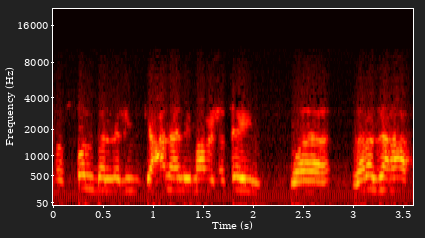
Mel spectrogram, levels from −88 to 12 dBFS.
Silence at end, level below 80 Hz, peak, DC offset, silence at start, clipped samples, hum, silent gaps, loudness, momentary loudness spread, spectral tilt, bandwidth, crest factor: 0.05 s; -74 dBFS; -14 dBFS; under 0.1%; 0 s; under 0.1%; 50 Hz at -70 dBFS; none; -30 LUFS; 7 LU; -4.5 dB/octave; 10 kHz; 16 dB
